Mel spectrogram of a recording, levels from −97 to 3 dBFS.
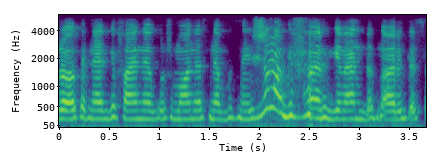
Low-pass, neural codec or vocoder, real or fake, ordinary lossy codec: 5.4 kHz; none; real; Opus, 64 kbps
